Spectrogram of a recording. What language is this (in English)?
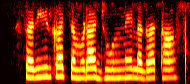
Hindi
